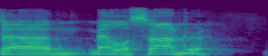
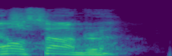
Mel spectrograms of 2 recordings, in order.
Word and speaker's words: Melisandre: Oh, that's Melisandre.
